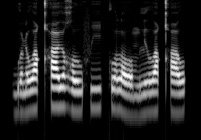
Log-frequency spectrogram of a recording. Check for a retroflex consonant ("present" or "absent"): present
